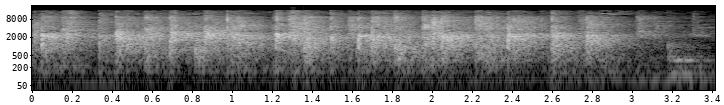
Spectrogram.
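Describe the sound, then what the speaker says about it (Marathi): A group of participants at a mothers' and parents' workshop in a village claps for two participants, a brisk run of close, dense hand claps that lasts a few seconds. "जोरदार टाळ्या देऊया"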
